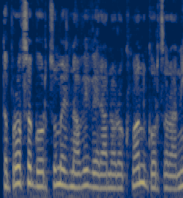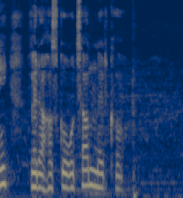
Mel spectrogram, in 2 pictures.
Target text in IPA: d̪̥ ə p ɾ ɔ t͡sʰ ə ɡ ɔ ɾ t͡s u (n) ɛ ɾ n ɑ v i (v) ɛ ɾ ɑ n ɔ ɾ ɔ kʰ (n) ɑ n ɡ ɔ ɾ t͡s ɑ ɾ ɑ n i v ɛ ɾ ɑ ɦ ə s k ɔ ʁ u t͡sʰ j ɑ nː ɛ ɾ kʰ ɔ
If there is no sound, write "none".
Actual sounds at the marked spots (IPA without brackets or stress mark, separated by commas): m, v, m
